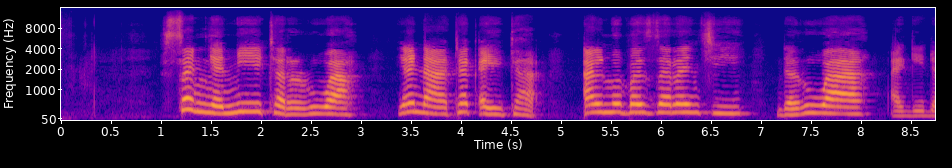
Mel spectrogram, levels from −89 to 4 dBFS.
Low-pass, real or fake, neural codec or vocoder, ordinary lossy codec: 14.4 kHz; fake; codec, 44.1 kHz, 2.6 kbps, SNAC; AAC, 48 kbps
